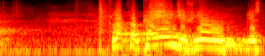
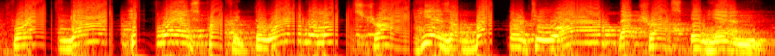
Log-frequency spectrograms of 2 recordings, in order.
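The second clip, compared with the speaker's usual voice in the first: scripture reading; 5 semitones higher than usual. Acted. Preacher reading the psalm to his congregation, reverent and higher. Reads Psalm eighteen verses.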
